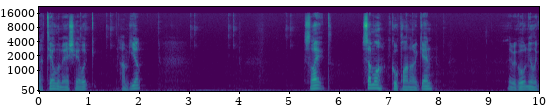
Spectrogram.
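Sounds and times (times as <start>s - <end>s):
computer mouse clicks: 1.3s - 1.6s, 2.4s - 4.1s, 4.9s - 5.2s.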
